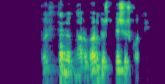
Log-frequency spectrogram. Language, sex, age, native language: Icelandic, male, 40-49, Icelandic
